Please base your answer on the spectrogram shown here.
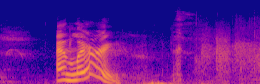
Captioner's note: applause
